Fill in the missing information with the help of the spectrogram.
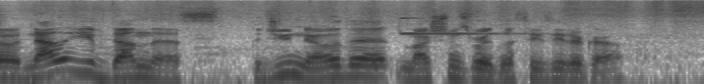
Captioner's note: chime ringing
